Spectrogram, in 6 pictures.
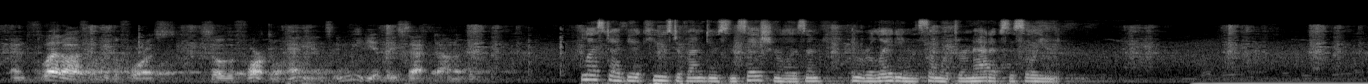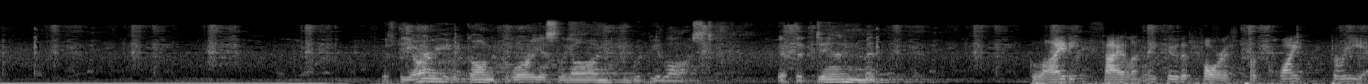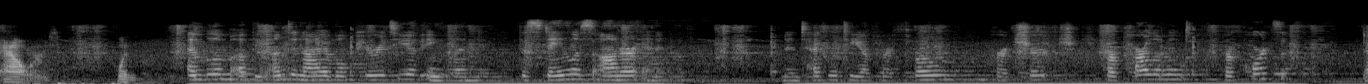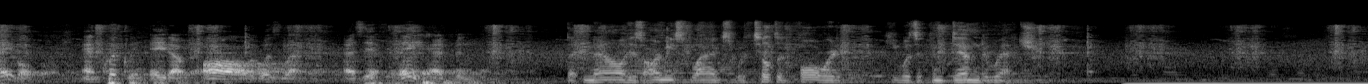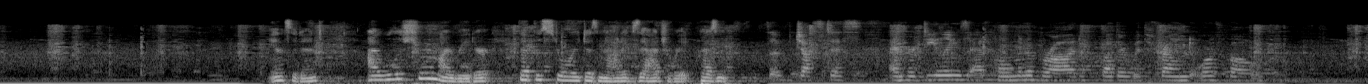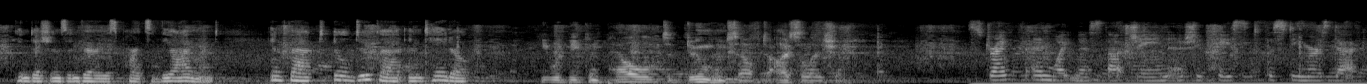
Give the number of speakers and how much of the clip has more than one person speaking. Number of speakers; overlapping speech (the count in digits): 6, no overlap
